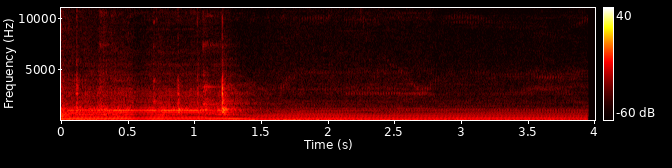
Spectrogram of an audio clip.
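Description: Steady electrical hum and buzz of a lit neon sign, with a few sharp crackles in the first second and a half as it flickers; the hum eases off slightly toward the end.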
